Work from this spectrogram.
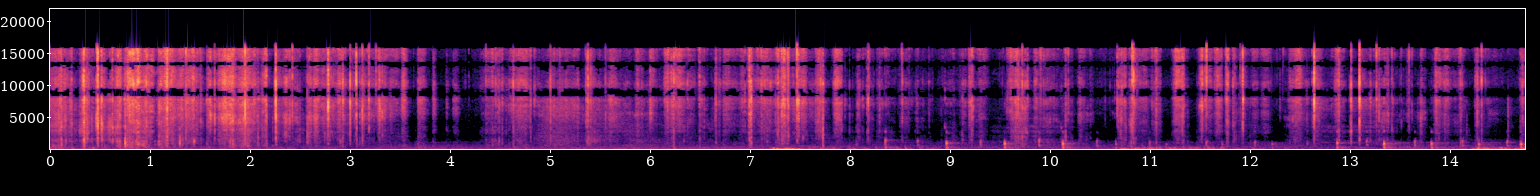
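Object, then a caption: Thin metallic foil paper. A small square of thin metallic foil origami paper, white on the back and shiny blue on the front, is held in both hands and folded and creased with fingertips and fingernails. Dense, quick crinkling and crisp creasing crackles come in uneven bursts, with soft low thumps from handling the sheet.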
